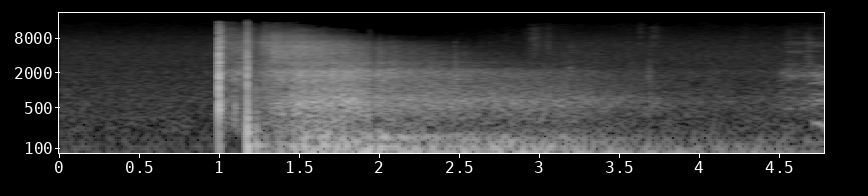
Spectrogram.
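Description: A loud explosion booms and rumbles away outdoors.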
